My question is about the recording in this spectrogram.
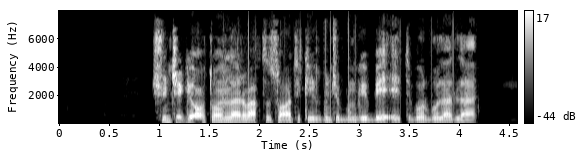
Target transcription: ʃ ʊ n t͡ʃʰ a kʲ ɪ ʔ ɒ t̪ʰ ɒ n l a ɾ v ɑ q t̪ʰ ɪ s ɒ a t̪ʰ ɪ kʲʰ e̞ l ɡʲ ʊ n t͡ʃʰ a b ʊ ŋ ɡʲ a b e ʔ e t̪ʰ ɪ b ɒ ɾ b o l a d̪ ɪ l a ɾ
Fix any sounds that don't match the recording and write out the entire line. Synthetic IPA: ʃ ʊ n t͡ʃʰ a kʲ ɪ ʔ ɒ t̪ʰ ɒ n l a ɾ v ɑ q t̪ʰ ɪ s ɒ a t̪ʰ ɪ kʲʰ e̞ l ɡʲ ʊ n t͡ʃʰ a b ʊ ŋ ɡʲ a b e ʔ e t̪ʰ ɪ b ɒ ɾ b o l a d̪ ɪ l a ɾ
